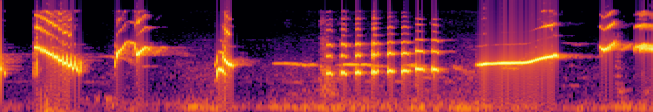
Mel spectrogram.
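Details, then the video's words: Singing Asian pied starling, recorded as tutor song so other starlings learn to sing: steep descending whistles, a sharp downslur, a level whistle, a fast rattling series and a slowly rising clear whistle. "Jalak Suren Gacor Full Isian Cocok Buat Masteran Suara Burung Jalak Agar Gacor Full Isian Mewah"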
